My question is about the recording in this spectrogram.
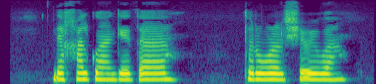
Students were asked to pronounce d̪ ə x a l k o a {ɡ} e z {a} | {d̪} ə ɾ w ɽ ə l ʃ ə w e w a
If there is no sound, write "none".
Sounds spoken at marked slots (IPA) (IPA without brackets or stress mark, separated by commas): ɡ, a, t̪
